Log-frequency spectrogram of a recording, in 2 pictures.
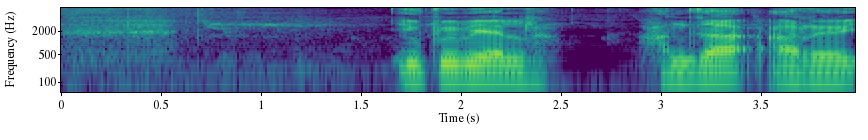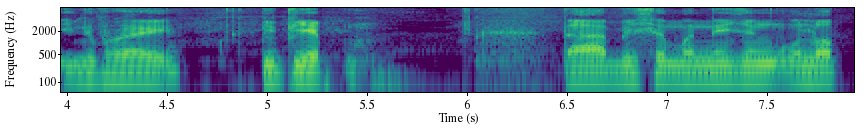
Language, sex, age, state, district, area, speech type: Bodo, male, 45-60, Assam, Baksa, urban, spontaneous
